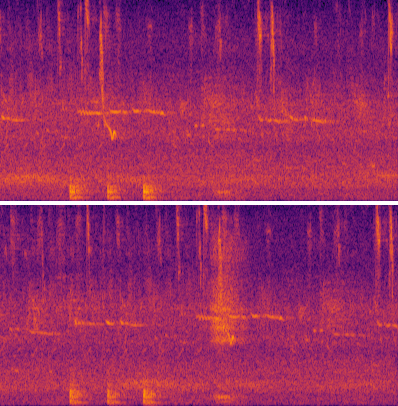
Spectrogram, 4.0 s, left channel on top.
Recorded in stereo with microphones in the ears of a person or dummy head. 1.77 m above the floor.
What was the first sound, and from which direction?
Knocking, 5° left (ahead or behind).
